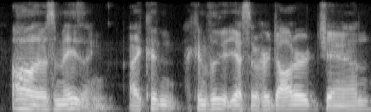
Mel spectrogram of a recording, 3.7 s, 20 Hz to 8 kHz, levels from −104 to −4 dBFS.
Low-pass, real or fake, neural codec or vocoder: 7.2 kHz; fake; vocoder, 44.1 kHz, 128 mel bands every 512 samples, BigVGAN v2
